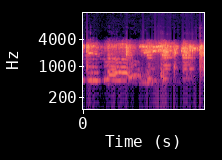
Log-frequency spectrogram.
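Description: Music coming over a phone line and playing through the speakerphone of an AT&T cordless handset. The sound is thin and tinny, cut to the narrow telephone band.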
